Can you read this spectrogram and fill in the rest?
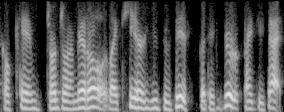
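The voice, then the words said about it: Put-on Italian man accent. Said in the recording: “my Italian man accent? It's great.”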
